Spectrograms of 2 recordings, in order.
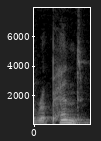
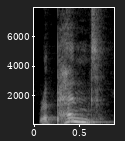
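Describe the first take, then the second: First: Said in the usual way. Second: "Repent" flung out much higher and louder; cried out. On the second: A narrator's reading. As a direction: hurl "Repent" like a prophet's cry. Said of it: "called upon them to repent".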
